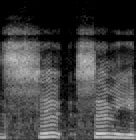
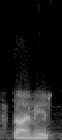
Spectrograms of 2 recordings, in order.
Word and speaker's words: stymied: out and said it my phone has been simmied i faked by my thoughts about verska they actually pronounced stymied okay i mean well also tavros would say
